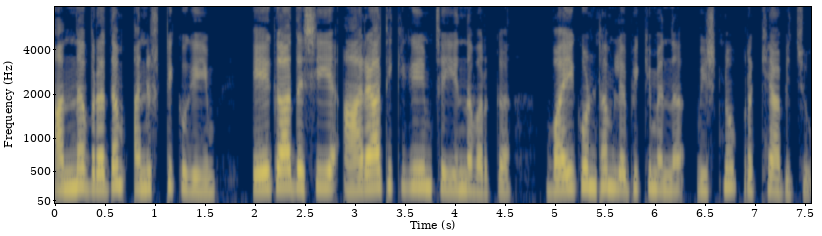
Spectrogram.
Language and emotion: Malayalam, neutral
